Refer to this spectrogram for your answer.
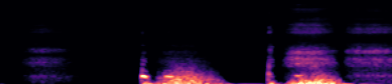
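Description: Breath blown into the ear: a faint exhale, then two long, loud, airy breaths with a rough, hissing texture, heavy and sigh-like, with no talking.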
